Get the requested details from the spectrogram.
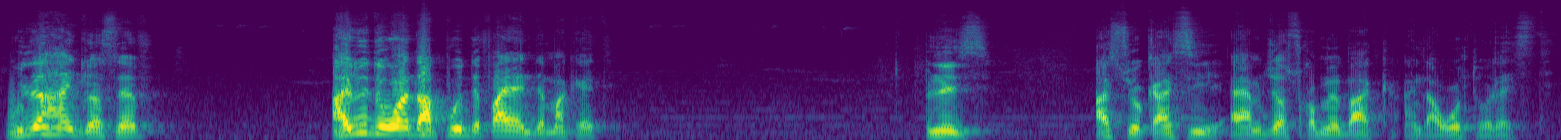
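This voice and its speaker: A man's voice: medium pitch, lively intonation, brisk, pauses often, husky. An actor with a Nigerian accent playing a scoffing, bossy middle-aged father in a film drama. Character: gruff scornful middle-aged father, mocking and domineering.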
